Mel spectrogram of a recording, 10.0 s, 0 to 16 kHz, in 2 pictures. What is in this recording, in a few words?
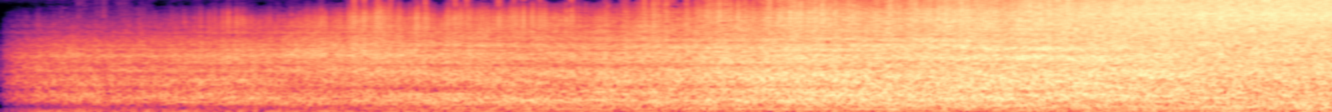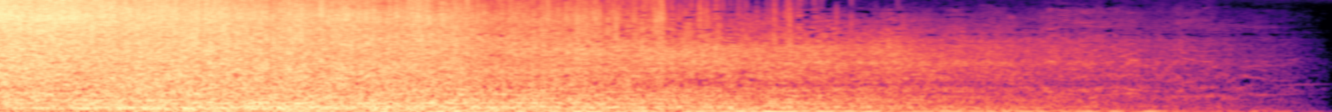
concorde; Simutrans; Pak128.Britain-Ex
